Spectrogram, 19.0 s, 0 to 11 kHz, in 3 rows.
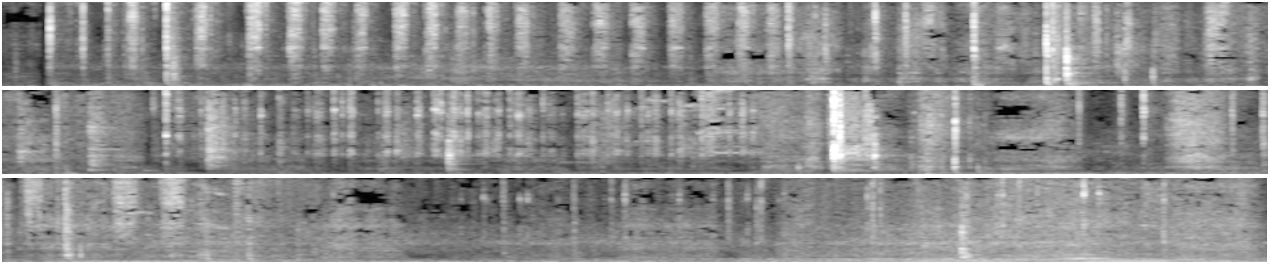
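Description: Hand tools working on the oil filter housing bolts of a TGB 1000 engine: a run of quick ratchet clicks near the start, then scattered metal clinks and knocks. A low droning hum builds up over the last several seconds.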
